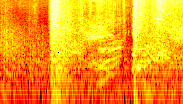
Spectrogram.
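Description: A weapon fires with a loud electric crackle.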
